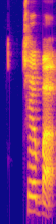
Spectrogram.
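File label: "cebak", Malay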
